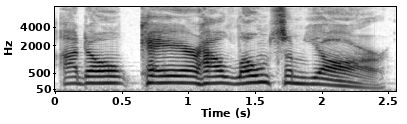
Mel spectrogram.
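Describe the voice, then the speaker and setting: A man voicing a tiny sarcastic, belligerent storybook cowboy with a folksy, drawling, shouty delivery. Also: high voice, big pitch swings, measured pace, clean tone, no room sound, clean studio sound, pitched above the performer's own voice, full character voice.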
